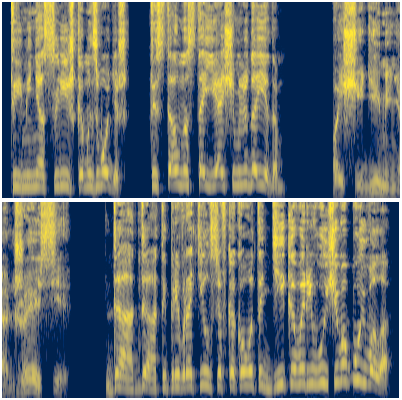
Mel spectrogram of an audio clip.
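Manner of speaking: high, fussy little woman scolding; wife's voice. A narrator's reading. Small wife scolding her husband, high and fussy. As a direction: nag him in a high voice.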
